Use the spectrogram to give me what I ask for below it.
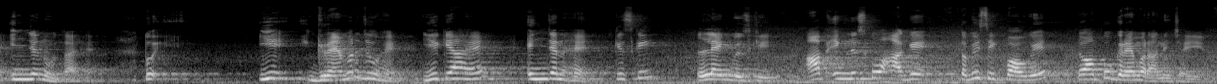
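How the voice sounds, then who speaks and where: A male teacher gives a patient classroom-style grammar lesson, asking himself questions and answering each one with the key word dropped low. He repeats points and spells words out letter by letter. His voice rings in a roomy space with a long reverb tail and faint noise behind it. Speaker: English teacher.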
